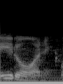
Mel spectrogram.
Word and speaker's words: irônica: Mas no caso, a sílaba tônica aqui, qual que é? É o ró, né?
